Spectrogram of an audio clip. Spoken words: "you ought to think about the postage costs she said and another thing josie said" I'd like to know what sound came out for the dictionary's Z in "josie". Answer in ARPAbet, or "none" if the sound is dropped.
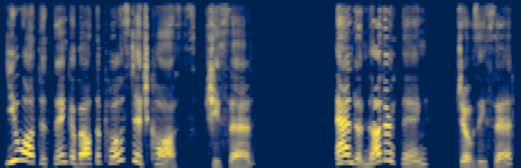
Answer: Z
